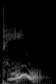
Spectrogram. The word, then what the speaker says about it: peen: Peen en ui is pretty old-fashioned. And ui means onion. So this has carrots, onion, and a potato. Yeah, it's pronounced as pain, but it means carrot.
